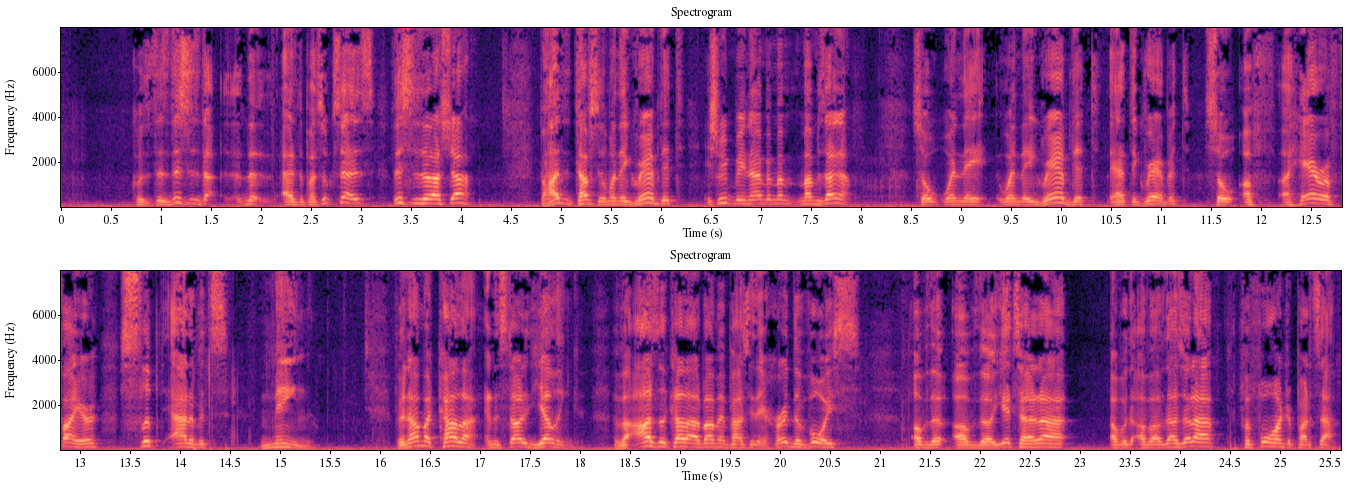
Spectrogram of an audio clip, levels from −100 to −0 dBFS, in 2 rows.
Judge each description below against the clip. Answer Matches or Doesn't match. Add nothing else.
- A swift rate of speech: Doesn't match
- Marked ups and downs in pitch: Matches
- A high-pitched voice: Doesn't match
